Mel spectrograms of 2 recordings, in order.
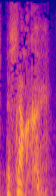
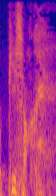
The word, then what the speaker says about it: Pesach: And when a Jewish person says it, and I looked on YouTube to find out how to pronounce it correctly, when a Jewish person pronounces it, it's more like they're about ready to spit at the end of the word. So it's Pesach. And or Pesach.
